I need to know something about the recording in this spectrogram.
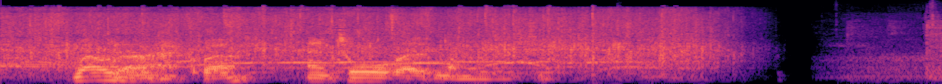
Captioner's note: applause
